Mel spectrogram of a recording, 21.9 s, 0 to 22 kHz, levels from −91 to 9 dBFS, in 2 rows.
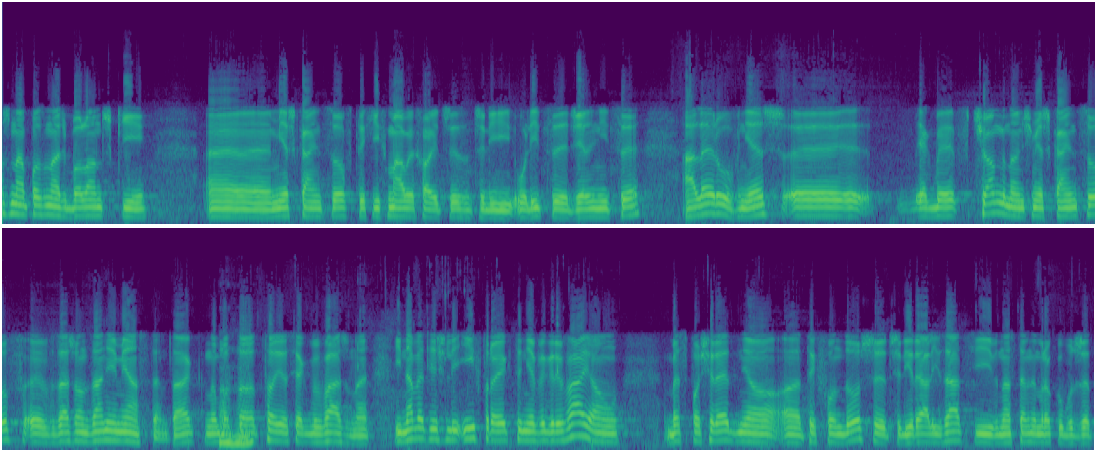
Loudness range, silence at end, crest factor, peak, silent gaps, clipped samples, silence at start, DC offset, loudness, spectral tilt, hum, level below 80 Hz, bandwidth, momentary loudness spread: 1 LU; 0 s; 12 dB; -8 dBFS; none; under 0.1%; 0 s; under 0.1%; -19 LUFS; -7 dB/octave; none; -48 dBFS; 8.6 kHz; 5 LU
